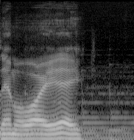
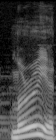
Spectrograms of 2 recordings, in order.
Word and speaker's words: Morea: Well, it gets to my name, which is spelled M-O-R-E-A, pronounced Morea. But he looked at it and he said, "Maria to Korea."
